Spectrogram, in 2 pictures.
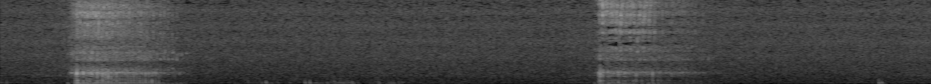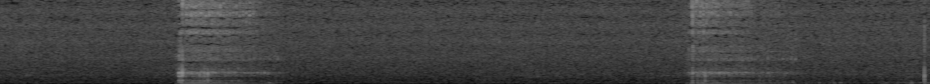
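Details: Adult snoring: four loud, harsh snores about every four seconds, each with a rasping onset and fading tail, in a quiet room.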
